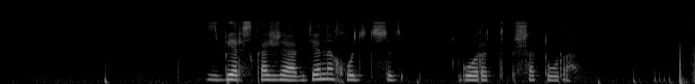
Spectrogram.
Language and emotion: Russian, neutral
